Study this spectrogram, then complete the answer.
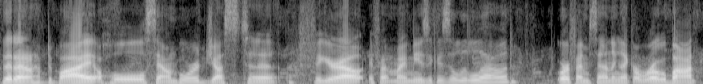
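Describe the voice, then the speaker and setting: A woman's voice: lowish voice, fairly even intonation, brisk, clear, resonant tone. Tired chatty woman streaming late at night. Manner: chatty, talks to chat while working. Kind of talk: casual live-stream chat while sewing.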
